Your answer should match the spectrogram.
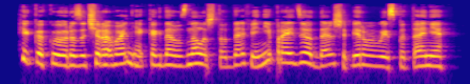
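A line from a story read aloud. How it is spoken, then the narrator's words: Burst out laughing. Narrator (Russian): расхохотался Фрей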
